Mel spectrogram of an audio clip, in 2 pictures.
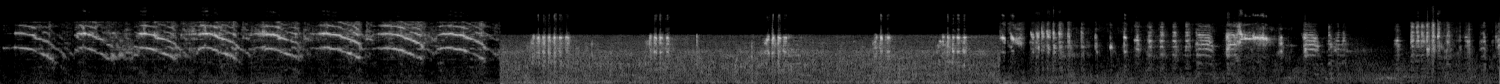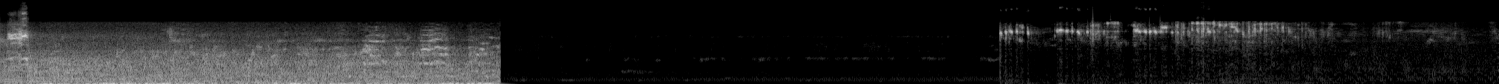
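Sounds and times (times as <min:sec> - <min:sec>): background hiss: 0:13.5 - 0:29.9
downward-sliding bird calls: 0:14.1 - 0:20.0.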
